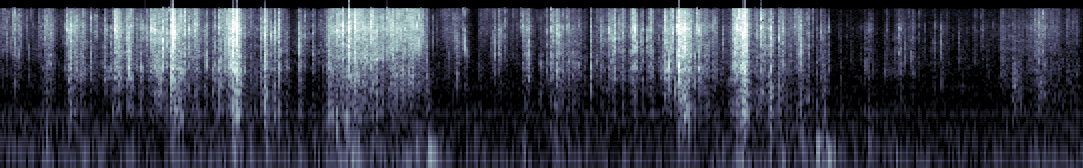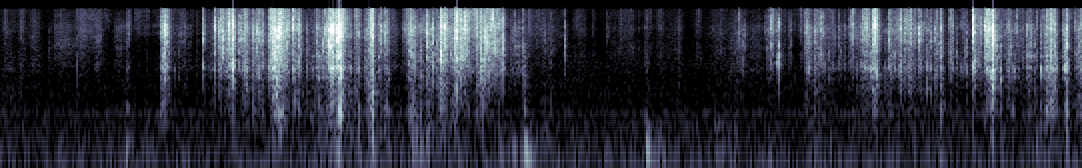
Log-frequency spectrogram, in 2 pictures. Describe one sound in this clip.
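Foil card wrappers crinkle and rustle as they are torn open.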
